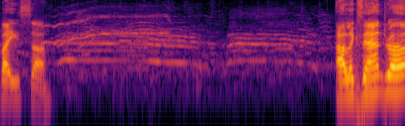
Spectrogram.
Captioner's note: audience cheering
